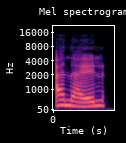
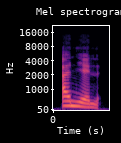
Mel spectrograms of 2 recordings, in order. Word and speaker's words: Aniel: Pas Aniel, pas Anaël, un autre ange différent. Aniel avec un A, un N, un I, un E, un L. Écris-le, prononce-le clairement. La précision en spiritualité, c'est tout.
